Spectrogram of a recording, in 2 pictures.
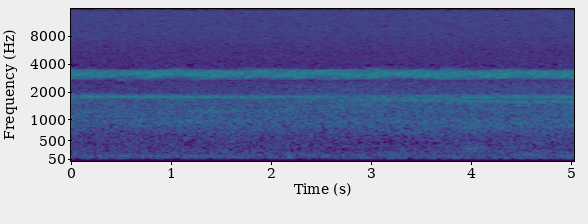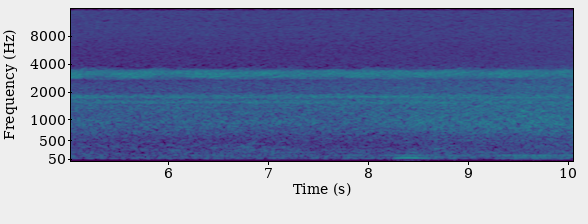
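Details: A dense chorus of spring peepers, with American toads also present, in Michigan at night on 24 April 2025 under stars and some overcast; high piping peeps blend into a continuous ringing wall of sound.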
